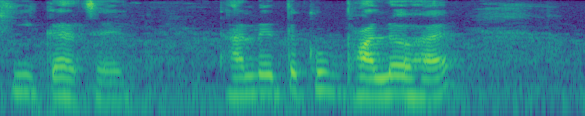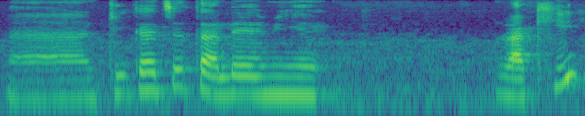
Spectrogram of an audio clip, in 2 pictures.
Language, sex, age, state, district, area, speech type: Bengali, female, 60+, West Bengal, Howrah, urban, spontaneous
